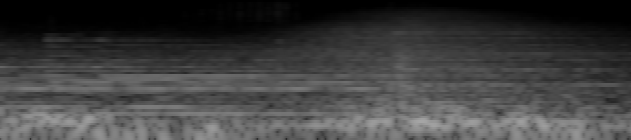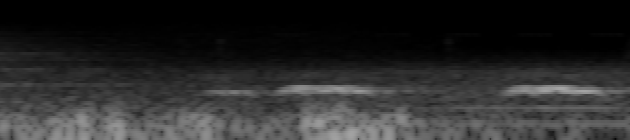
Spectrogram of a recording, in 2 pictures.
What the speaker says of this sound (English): With the onset of dusk, the canyon echoes with the calls of the great horned owl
